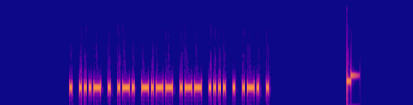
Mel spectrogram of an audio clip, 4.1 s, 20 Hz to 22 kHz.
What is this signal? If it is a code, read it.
Morse code, heard as a keyed tone, about 48 wpm, 700 Hz. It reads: EVERYWHERE
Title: Sentences from Top 1600 Words - New Word Drill Alt - 50wpm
